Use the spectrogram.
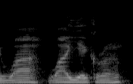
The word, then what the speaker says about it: Vayikra: It's actually not accurate. It should be Wa. And even when I normally would say it, I would say Wa Yikra.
